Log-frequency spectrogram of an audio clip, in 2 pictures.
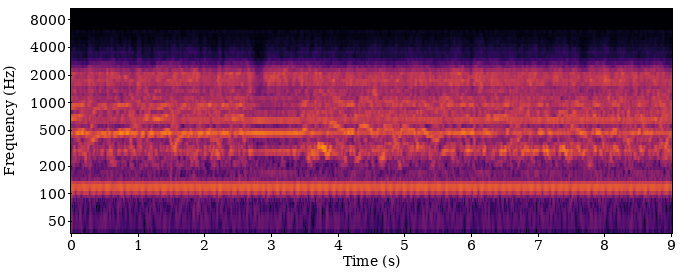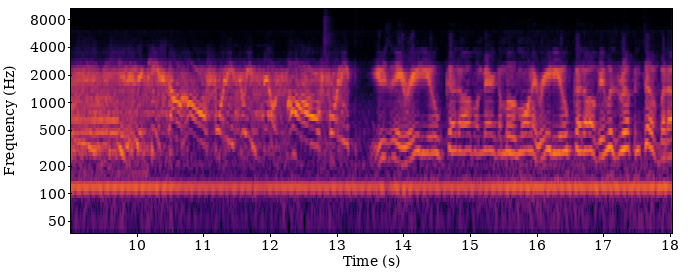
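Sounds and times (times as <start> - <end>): distorted radio voices: 0.0 - 18.0
radio hum: 0.0 - 18.0.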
